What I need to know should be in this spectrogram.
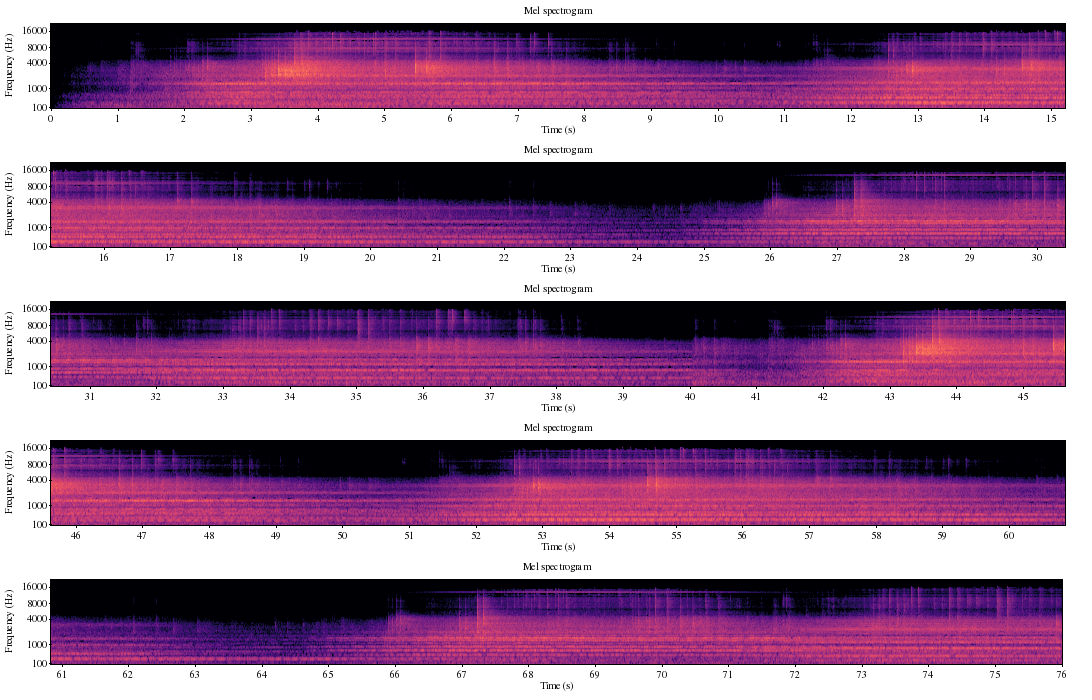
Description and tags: Abadoned Nuclear Factory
